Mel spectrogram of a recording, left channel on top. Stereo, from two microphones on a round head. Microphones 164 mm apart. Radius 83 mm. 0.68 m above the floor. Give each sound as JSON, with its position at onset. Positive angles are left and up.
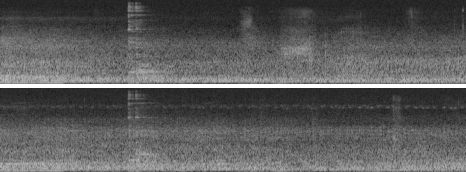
{"t": 1.3, "sound": "a clunk", "side_deg": 20, "distance_m": 7.5}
